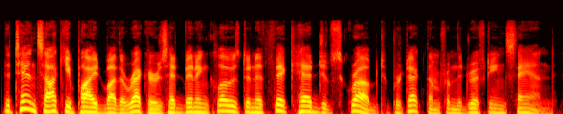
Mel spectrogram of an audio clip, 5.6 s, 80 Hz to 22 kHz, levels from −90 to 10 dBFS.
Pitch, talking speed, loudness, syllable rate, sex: 120 Hz, 235 wpm, -20 LUFS, 5.4 syllables/s, male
